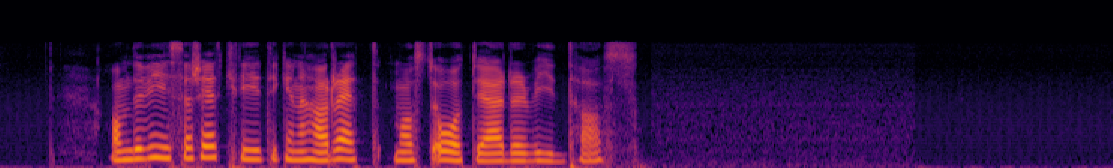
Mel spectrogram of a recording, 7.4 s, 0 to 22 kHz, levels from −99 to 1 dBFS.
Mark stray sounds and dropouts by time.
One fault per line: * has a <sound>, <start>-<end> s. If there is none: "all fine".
all fine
